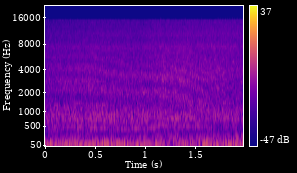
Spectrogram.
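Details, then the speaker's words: MJX Bugs 3 quadcopter with 1806 1800KV brushless motors and ESCs, just armed: low, steady, smooth whir at arming speed with no roughness, really quiet, normal idle. "and there we go pretty uneventful wow really quiet"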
